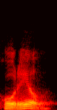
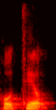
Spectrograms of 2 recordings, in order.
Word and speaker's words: hotel: medio de vocales, pero eso no quiere decir que usted va a decir hotel. No, ¿verdad? Esta palabra se pronuncia hotel. Hotel, hotel. Lo mismo si quiere decir motel. Motel, motel, hotel, hotel. Tienen la misma pronunciación, ¿sí?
